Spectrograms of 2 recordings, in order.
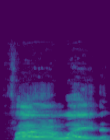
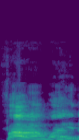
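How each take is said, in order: First: Said in the usual way. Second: Far and wide pushed out much louder; louder repeat. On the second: Real, not acted. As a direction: boom it out the second time. Host repeats louder for effect.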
